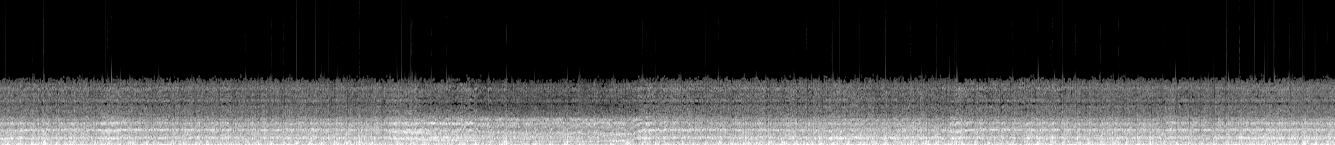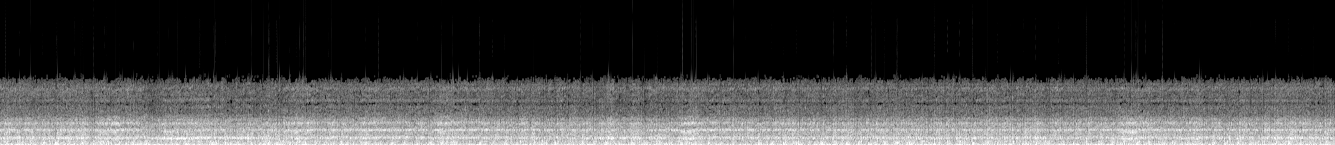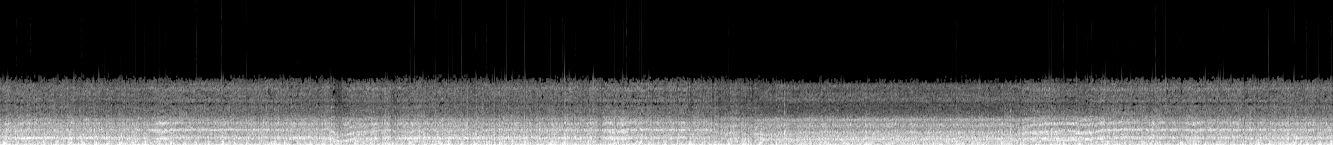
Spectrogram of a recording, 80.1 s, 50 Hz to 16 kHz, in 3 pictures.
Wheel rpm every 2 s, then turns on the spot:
210, 230, 230, 230, 210, 170, 180, 230, 230, 230, 230, 230, 230, 230, 230, 220, 230, 230, 230, 230, 230, 230, 230, 230, 230, 230, 230, 230, 230, 230, 200, 230, 230, 230, 190, 160, 160, 190, 230, 230.
none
